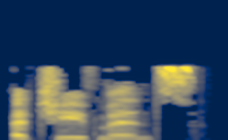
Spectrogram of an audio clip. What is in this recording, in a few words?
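"achievements", British English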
